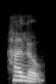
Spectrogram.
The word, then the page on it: hollo: Indian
